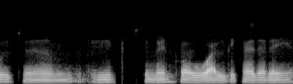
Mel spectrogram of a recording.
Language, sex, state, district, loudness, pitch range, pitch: Hindi, male, Haryana, Jhajjar, -20 LUFS, 105-110 Hz, 105 Hz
